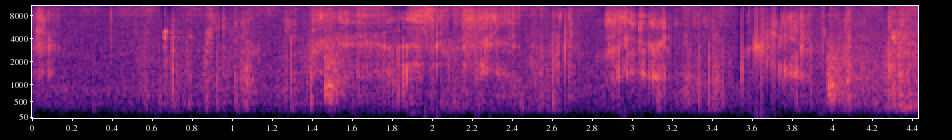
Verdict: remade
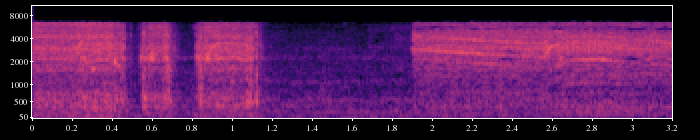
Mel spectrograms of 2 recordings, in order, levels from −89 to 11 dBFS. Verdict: remade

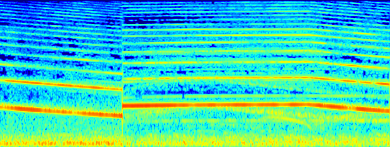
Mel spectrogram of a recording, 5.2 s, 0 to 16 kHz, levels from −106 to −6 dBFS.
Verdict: recorded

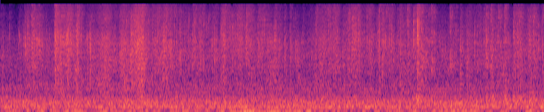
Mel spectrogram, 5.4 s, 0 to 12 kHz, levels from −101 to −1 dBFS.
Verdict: recorded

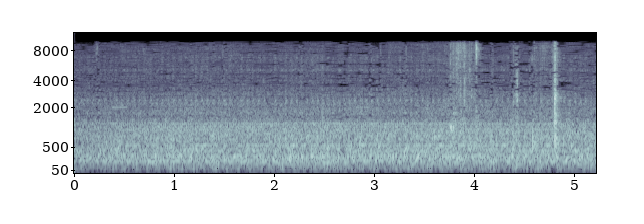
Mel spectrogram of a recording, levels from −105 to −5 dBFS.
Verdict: recorded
